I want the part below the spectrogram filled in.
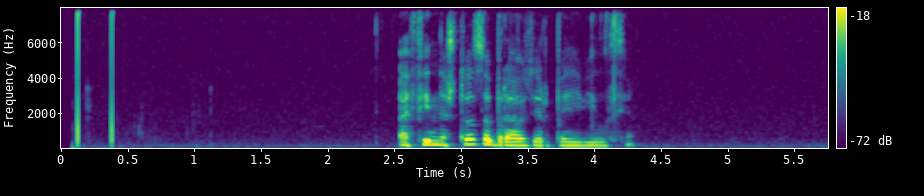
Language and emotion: Russian, neutral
